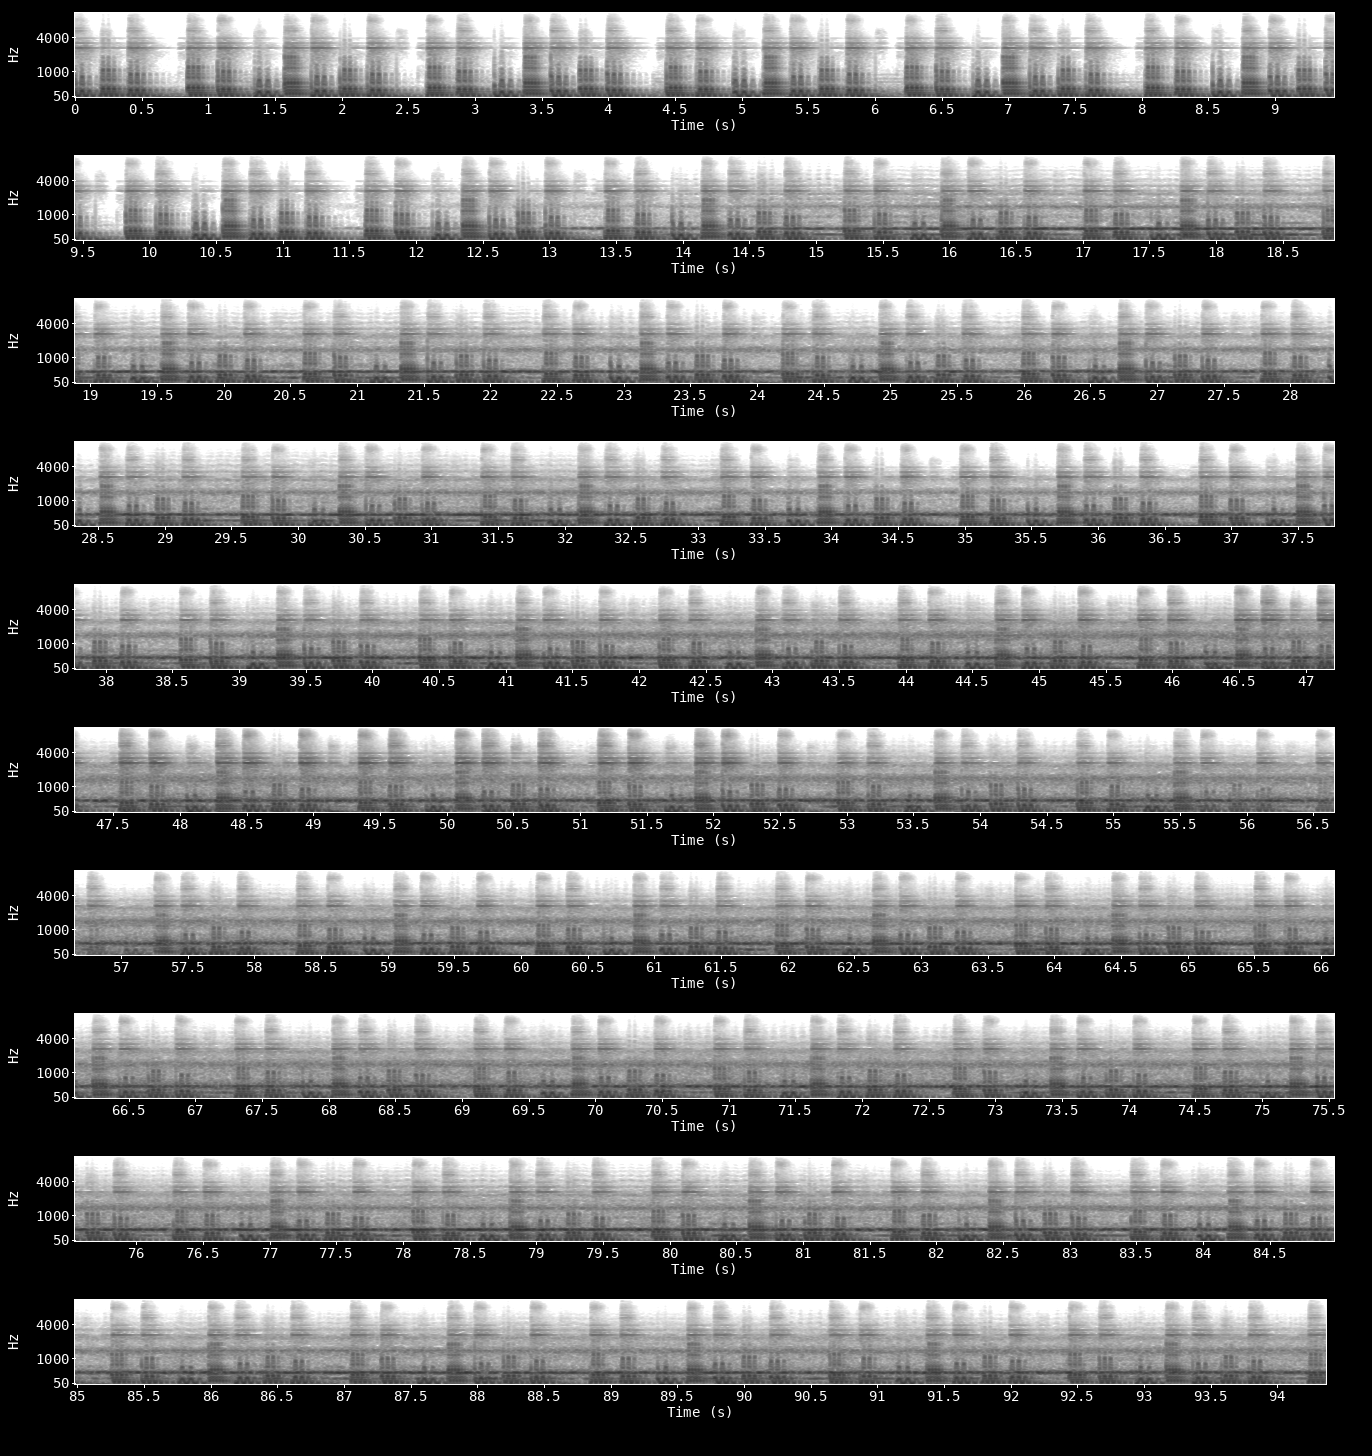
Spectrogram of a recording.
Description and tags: Grunting beat - baseline
Grunting baseline and electronic Black Noir percussion produced using Instruo Cš-L and dPo, passed through envelop of QMMG using Maths and Erbe-Verb. Enjoy!
atmospheric, baseline, beat, cs-l, erbe-verb, groovy, improvised, instruo, makenoise, morphagene, qmmg, quantized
